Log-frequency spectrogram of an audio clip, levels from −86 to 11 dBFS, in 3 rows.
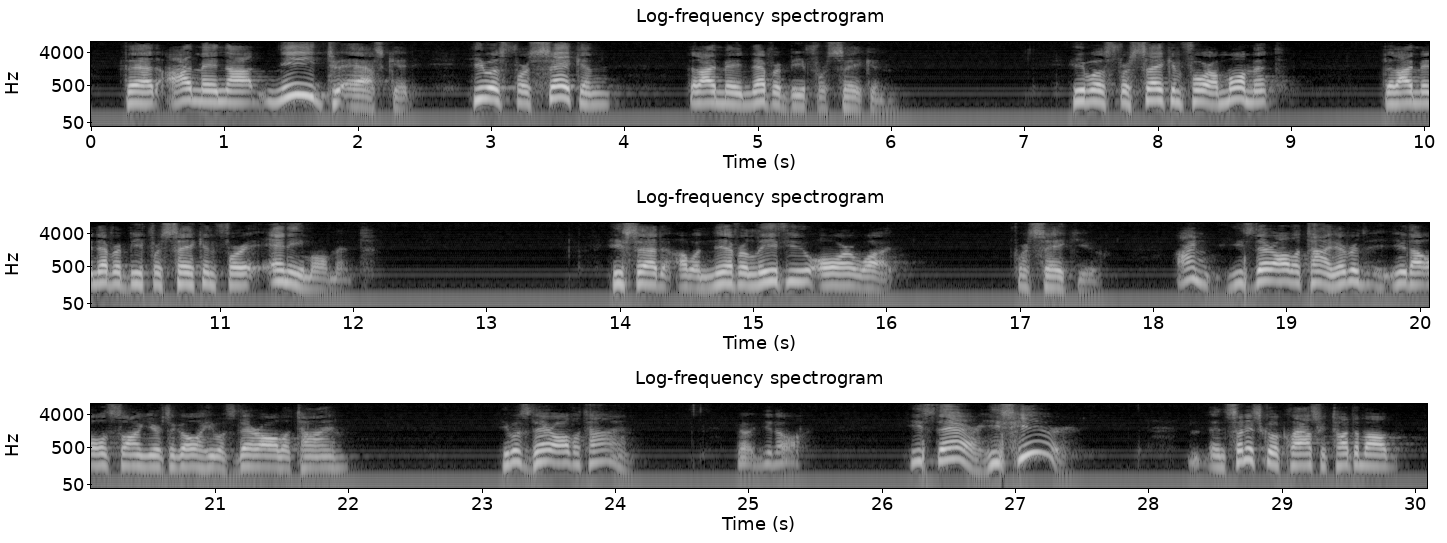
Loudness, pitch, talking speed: -18 LUFS, 155 Hz, 165 wpm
